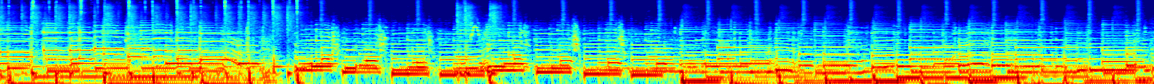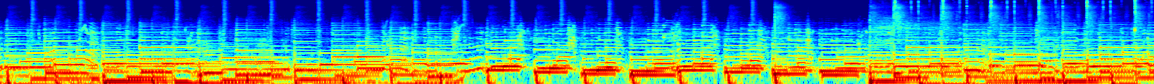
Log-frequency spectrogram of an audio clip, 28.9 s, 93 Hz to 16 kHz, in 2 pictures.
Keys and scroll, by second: 8.3 ctrl+8.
